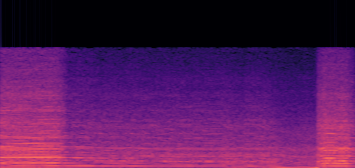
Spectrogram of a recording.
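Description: A two-stroke racing motorcycle engine blips and drops as it downshifts under braking.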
